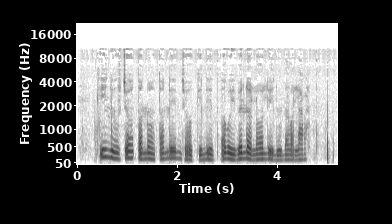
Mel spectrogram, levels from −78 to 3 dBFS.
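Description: A speech recording carries audible MP3 compression damage from start to finish, likely from encoding at a low bitrate in the region of 40 kbps. Nothing is present above about 10.6 kHz, where the encoder has cut the treble to save bits, which dulls the top end. Short of bits, it also drops weak spectral lines that flicker on and off between frames, giving a watery, swirling texture, metallic chirping on s sounds, and smeared attacks.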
